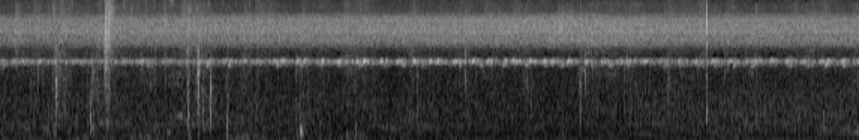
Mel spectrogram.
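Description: Footsteps of several hikers on a stone-paved forest path, a scatter of scuffs and knocks that thin out after the first few seconds, over a steady high-pitched drone of insects.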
